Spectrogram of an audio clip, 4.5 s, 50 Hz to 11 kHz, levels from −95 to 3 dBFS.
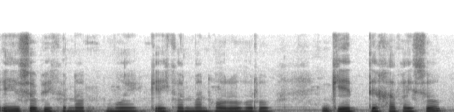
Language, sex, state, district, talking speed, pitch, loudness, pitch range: Assamese, female, Assam, Kamrup Metropolitan, 120 wpm, 165 Hz, -18 LUFS, 160-175 Hz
